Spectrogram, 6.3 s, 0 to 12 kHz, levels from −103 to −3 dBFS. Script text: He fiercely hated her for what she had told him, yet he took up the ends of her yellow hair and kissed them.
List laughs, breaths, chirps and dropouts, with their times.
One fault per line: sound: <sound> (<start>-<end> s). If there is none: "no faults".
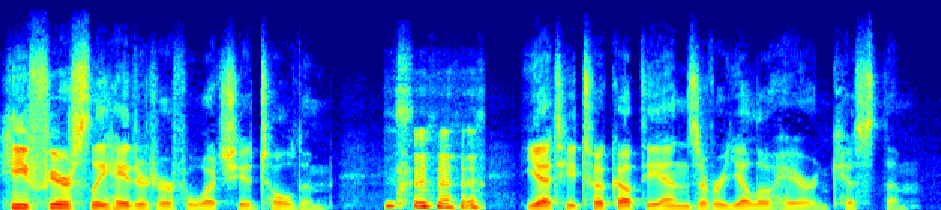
sound: laugh (2.6-3.3 s)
